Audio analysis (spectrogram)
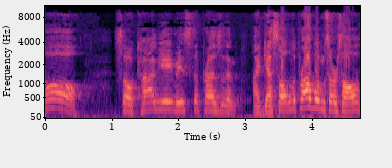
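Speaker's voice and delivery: dripping, mocking, loud, high-pitched sarcasm. Acting out how critics without logic talk, in a mock-sarcastic tone. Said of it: "they might have sarcasm, and it goes like this".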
